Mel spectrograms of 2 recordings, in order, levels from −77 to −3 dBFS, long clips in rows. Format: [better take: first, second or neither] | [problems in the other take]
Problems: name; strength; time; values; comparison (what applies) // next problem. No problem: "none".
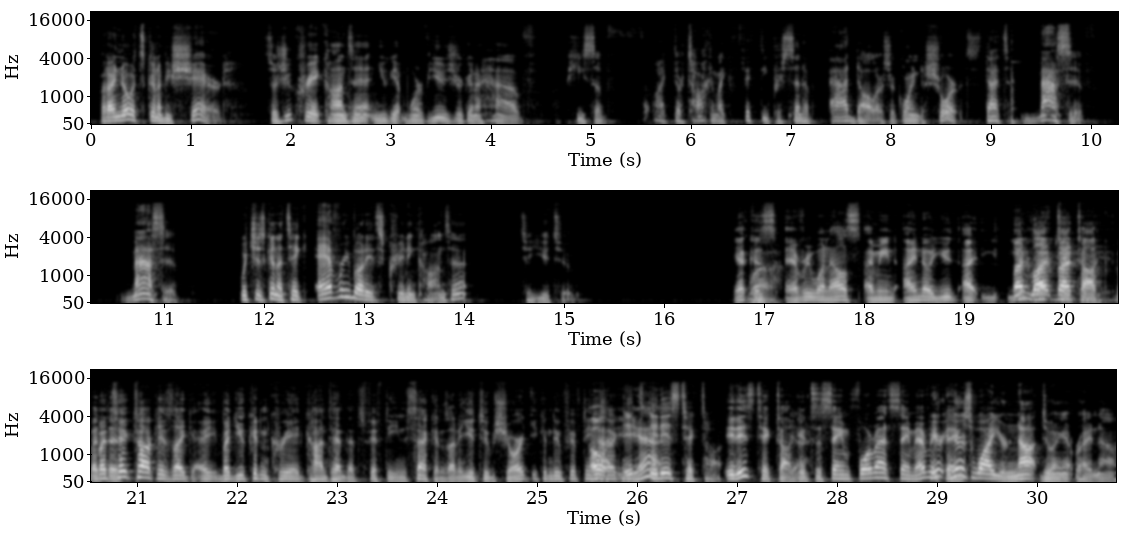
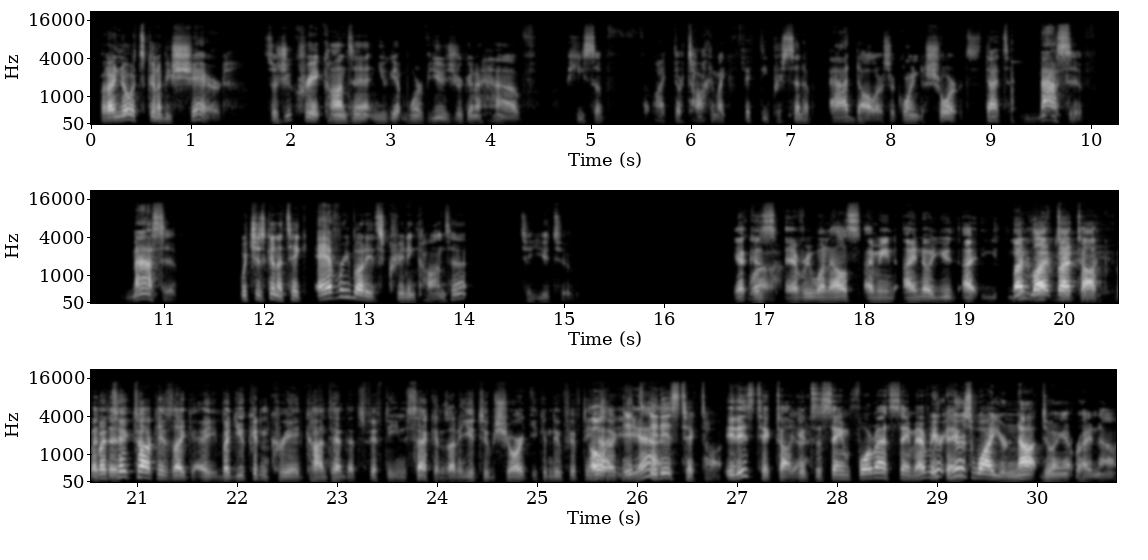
first | thin; very; fading below 700 Hz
